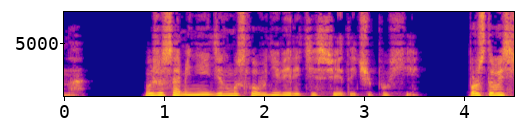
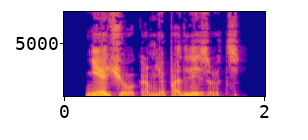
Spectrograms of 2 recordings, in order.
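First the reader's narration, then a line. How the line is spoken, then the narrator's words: Old woman grumbling. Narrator (Russian): проворчала старая хозяйка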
